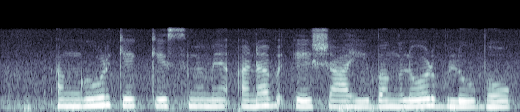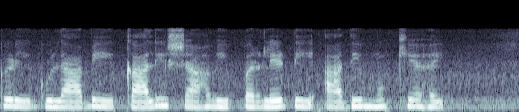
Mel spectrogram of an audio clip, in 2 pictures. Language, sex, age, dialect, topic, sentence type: Magahi, female, 18-24, Southern, agriculture, statement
